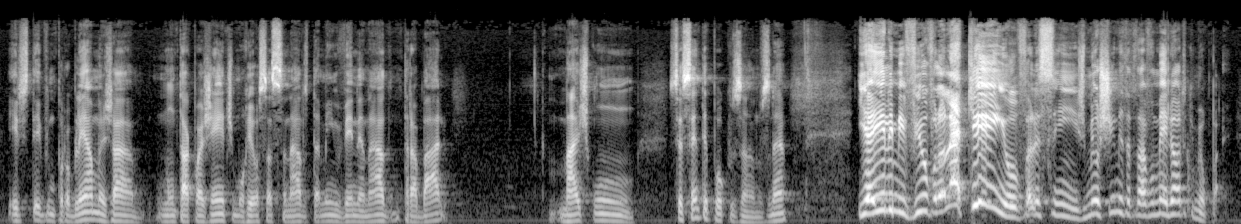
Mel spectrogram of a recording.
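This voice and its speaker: A man's voice: mid-range voice, big pitch swings, normal speed, a bit bright. A man giving an emotional personal testimony as a father at a public forum, acting out the voices of his family as he tells the story. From Brazil.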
